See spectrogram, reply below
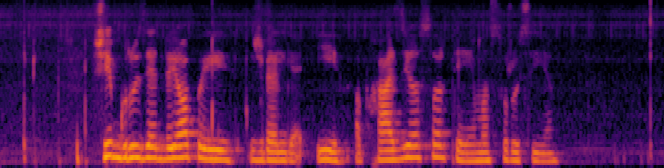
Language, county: Lithuanian, Vilnius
